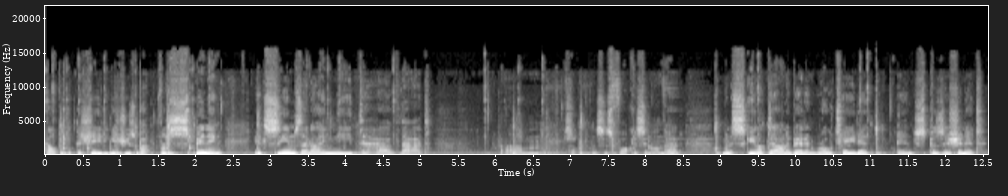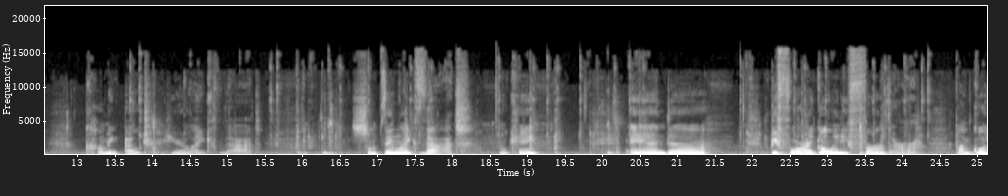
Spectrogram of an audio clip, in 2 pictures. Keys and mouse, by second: 0.0 click, 0.3 shift+middle drag, 0.6 middle click, 0.9 Tab, 1.2 a, 1.7 shift+middle click, 1.9 middle click, 2.8 KP_3, 3.8 shift+middle click, 4.6-5.8 drag, 6.3 shift+middle click, 7.1 KP_Decimal, 8.9 s, 9.4 click, 9.7 r, 10.8 click, 11.1 g, 13.7 click, 14.0 r, 15.6 click, 15.9 Tab, 16.4 alt+a, 16.5 middle drag, 16.6 click, 16.6 middle click, 17.4 shift+middle click, 17.7-18.6 middle drag, 19.1 shift+middle drag, 19.4-19.7 middle drag, 20.2 shift+middle drag, 20.5-21.8 middle drag, 22.4 shift+middle drag, 22.7-23.0 middle drag, 23.5 shift+middle click, 23.8 middle click, 24.7 Tab.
